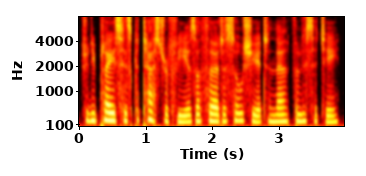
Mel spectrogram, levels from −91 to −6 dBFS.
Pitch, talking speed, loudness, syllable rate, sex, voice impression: 190 Hz, 180 wpm, -19 LUFS, 5.7 syllables/s, female, feminine, adult-like, tensed, slightly powerful, slightly hard, fluent, intellectual, calm, elegant, lively, slightly strict, sharp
